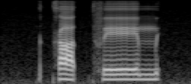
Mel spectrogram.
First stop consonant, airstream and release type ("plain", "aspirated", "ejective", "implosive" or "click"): plain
